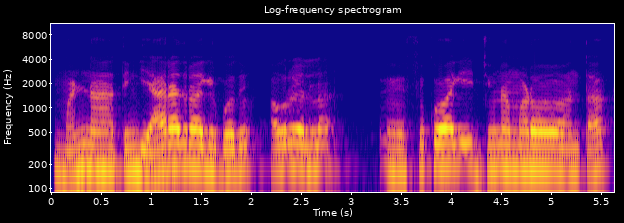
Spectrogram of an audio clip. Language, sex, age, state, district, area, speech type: Kannada, male, 18-30, Karnataka, Chitradurga, rural, spontaneous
